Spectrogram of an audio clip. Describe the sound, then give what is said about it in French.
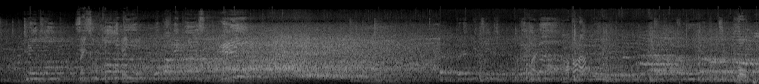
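A stadium crowd at the Parc des Princes gives a football player a warm ovation, a broad, sustained roar of cheering and voices that swells and eases across about fifteen seconds. “Oh, c'est une belle ovation, mais c'est pas non plus. Euh, pas un truc la de folie.”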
